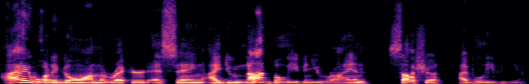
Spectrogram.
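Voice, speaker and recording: Brief: male actor as a crude, laughing agent, middle-pitched voice. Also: normal speed, lightly acted. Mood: exasperated. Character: blunt, mocking male Hollywood agent. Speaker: actor at a table read. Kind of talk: comedic table read.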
